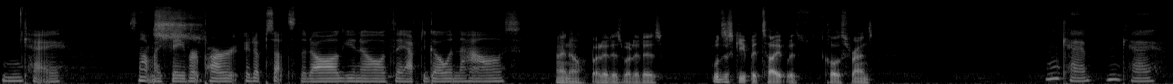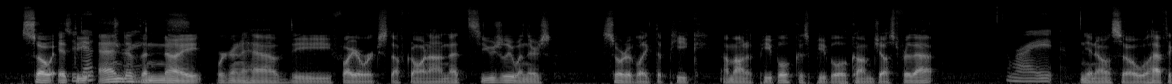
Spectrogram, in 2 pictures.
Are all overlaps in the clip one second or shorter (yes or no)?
no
